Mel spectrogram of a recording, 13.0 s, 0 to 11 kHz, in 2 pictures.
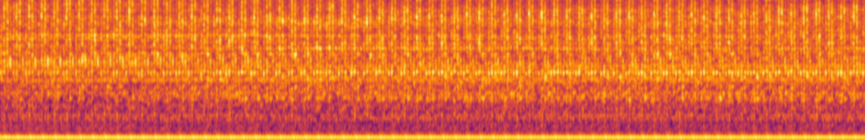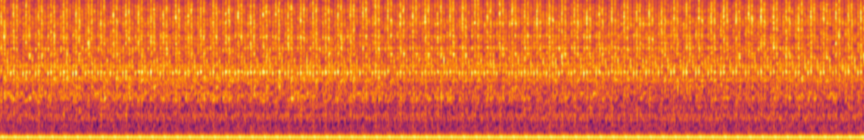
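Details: Isuzu 4BA1 85 hp diesel coupled directly to a single-impeller 5-inch water pump for orchard irrigation: steady diesel clatter at idle, even firing around three to four beats a second, no misses or knocks; engine running healthy.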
